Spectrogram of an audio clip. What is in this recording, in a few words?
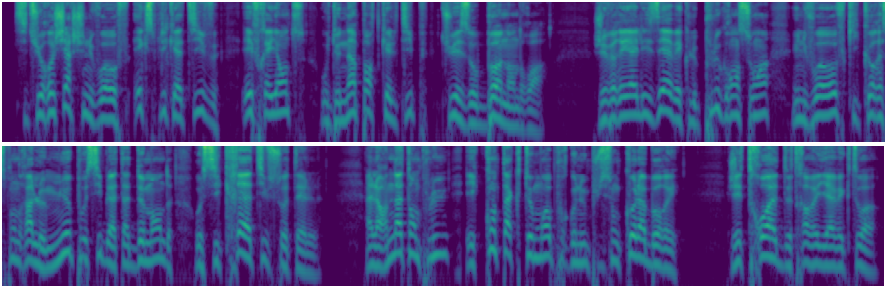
French, Male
